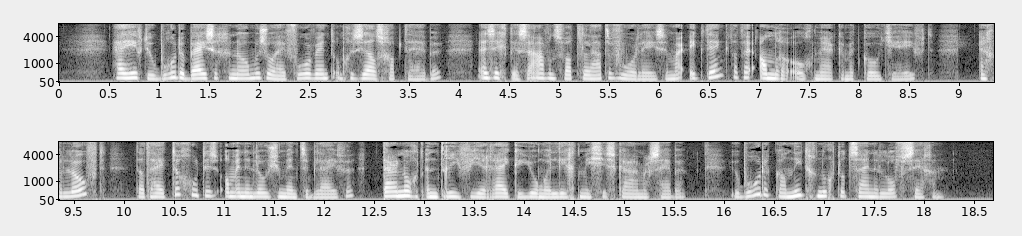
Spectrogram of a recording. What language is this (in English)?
Dutch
